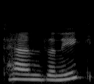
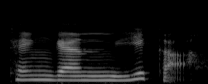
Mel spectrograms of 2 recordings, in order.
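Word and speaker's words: Tanganyika: It is not Tanzanique. It is T A N G A N Y I K A. Tanganika and of course Analia is not the best at pronunciation but that's okay.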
